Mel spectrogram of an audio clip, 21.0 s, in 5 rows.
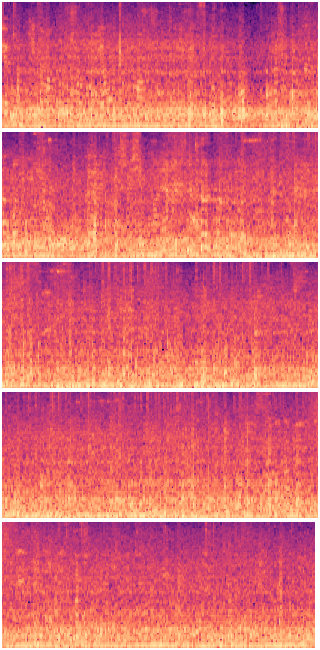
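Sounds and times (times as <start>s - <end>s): track clickety-clack: 0.0s - 21.0s
train wheels rumbling on rail: 0.0s - 21.0s.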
